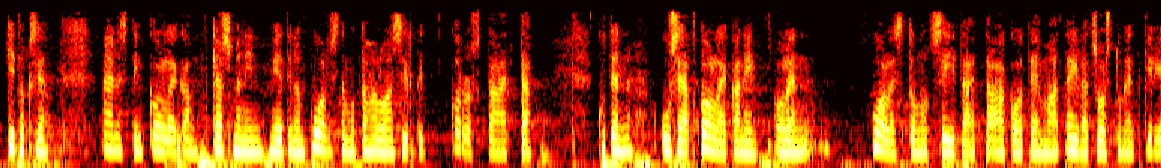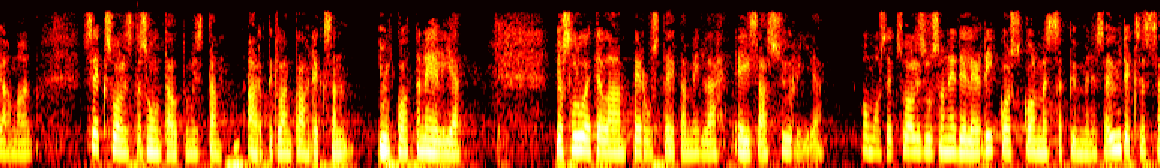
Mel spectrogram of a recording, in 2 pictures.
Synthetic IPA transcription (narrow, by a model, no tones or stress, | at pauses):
kiːt̪oksiɑæːnest̪iŋkolːeːkɑkæsmæninmiet̪inːømpuolest̪ɑmut̪ːɑhɑluɑnsirt̪i | korost̪ɑːet̪ːæ | kut̪enuseɑt̪kolːeːkɑnio̰lenhuolest̪unut̪siːt̪æ̰et̪ːæɑːkoːt̪eːmɑːt̪eijʋæt̪suost̪uneːt̪kirjɑːmɑːn | seksuɑlist̪ɑsuːnt̪ɑwt̪umist̪ɑɑrt̪iklɑŋkɑhdeksɑn | koht̪ɑneljæ | josːɑluet̪elːɑːmpe̞rust̪eijt̪ɑmilːæeisɑ̰ːssyrjḭæ̰ | homoseksuɑlːisuːsonedelːerikoskolmesːɑkymːenesːæyhdeksæsːæ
